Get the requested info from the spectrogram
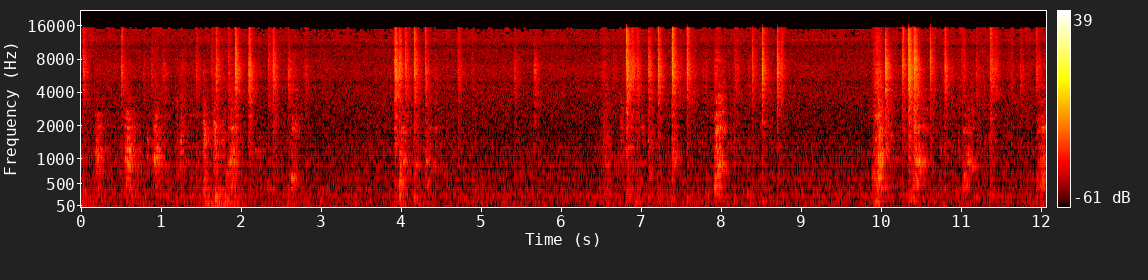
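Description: Near silence: room tone with a few faint, scattered clicks and soft rustles, in small clusters about four seconds in, around seven to eight seconds in, and about ten seconds in.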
